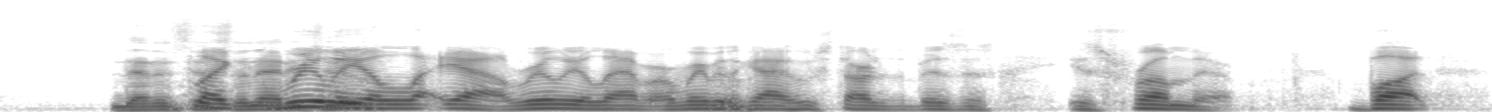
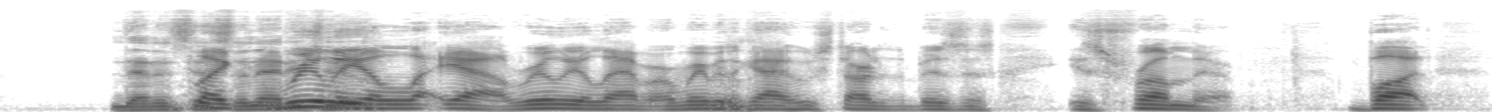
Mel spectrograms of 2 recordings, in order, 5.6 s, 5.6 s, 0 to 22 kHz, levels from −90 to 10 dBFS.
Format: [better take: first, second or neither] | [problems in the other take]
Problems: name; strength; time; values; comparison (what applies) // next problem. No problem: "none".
second | muffled; very; fading above 2.5 kHz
